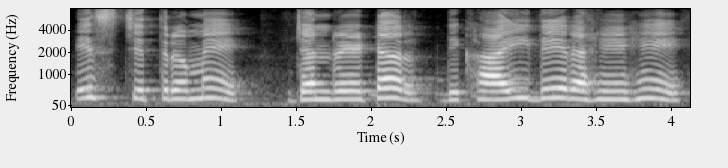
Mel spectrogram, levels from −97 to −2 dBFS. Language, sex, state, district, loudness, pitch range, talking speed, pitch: Hindi, female, Madhya Pradesh, Bhopal, -15 LUFS, 245-280 Hz, 115 wpm, 255 Hz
